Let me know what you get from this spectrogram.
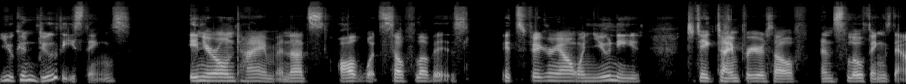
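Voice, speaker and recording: Calm and soothing in tone, a woman with a very deep, low pitch and a bright, sharp tone speaks with fairly even intonation, in a very clean recording with a silent background and a dry, close sound with no echo. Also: fairly slow pace. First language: Spanish. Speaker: nurse and hypnotist. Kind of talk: casual interview. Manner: calm, soothing.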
